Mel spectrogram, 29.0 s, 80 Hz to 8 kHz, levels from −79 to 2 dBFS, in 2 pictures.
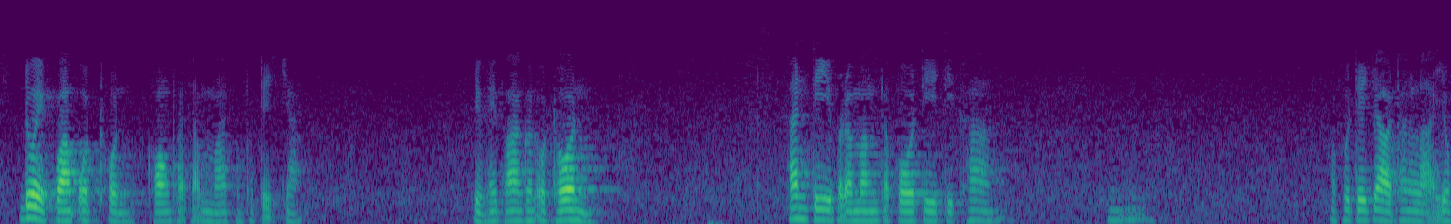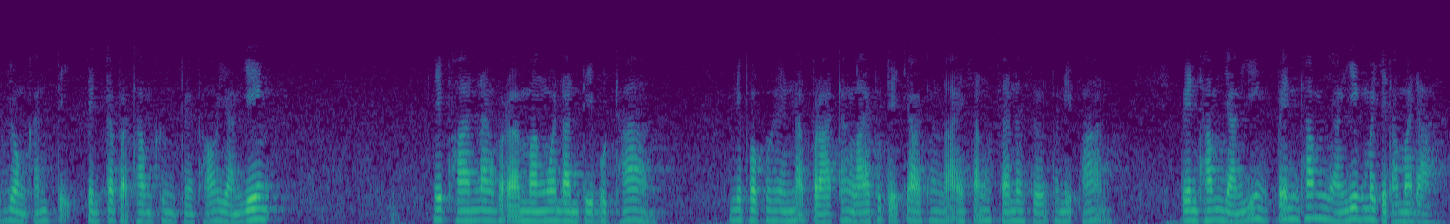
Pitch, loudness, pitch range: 125 Hz, -29 LUFS, 115-130 Hz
